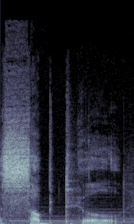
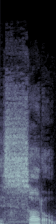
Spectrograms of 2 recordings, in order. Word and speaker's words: subtle: You notice how I didn't say there's a subtill change. I say subtle because the B is silent.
